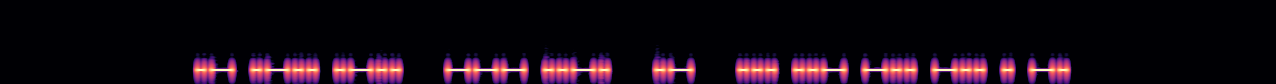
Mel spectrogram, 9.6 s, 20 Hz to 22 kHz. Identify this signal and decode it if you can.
Morse code, heard as a keyed tone, about 22 wpm, 700 Hz. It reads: ALL OF A SUDDEN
